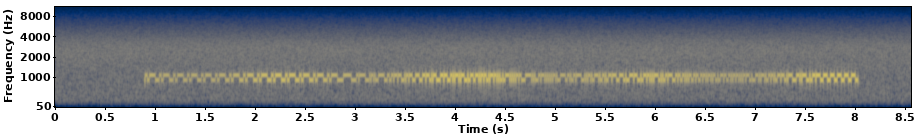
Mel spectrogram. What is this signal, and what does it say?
NAVTEX (SITOR-B), 100 baud, 170 Hz shift, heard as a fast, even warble, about 1000 Hz centre, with radio static and fading. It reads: ZCZC XB64 NAV WARNING 21.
